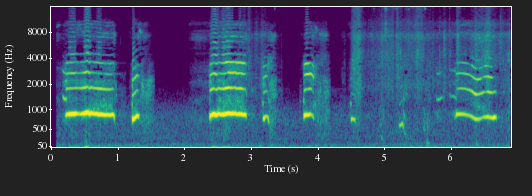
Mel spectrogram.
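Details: A 14-year-old Patterdale Terrier squeals with excitement at a deer, the first time he has made this sound: long, high, steady whines that break into short yelps in uneven bursts, with a few wavering, sliding cries near the end.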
